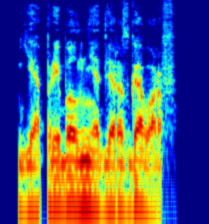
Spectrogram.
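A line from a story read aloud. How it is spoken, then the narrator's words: Dry, curt retort. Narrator (Russian): сухо отрезал Дар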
